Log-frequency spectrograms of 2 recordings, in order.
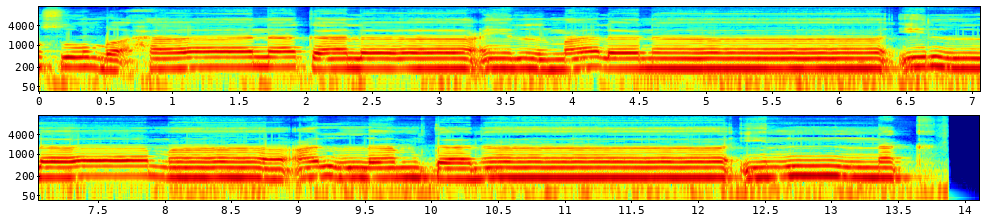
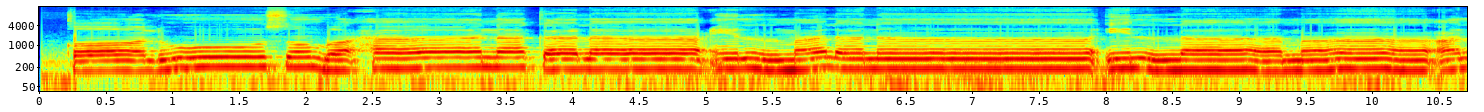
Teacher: Ketika sambung wasal panjang empat hingga lima harakat. Ketika berhenti panjang dua harakat saja.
